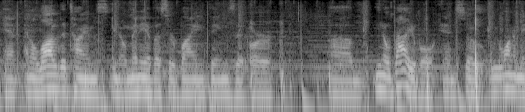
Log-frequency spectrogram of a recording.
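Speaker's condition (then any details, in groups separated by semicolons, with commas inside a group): No condition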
